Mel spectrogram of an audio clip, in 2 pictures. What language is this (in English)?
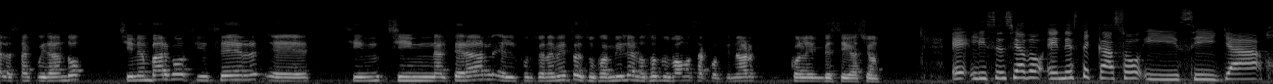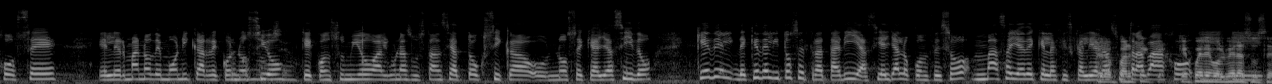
Spanish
